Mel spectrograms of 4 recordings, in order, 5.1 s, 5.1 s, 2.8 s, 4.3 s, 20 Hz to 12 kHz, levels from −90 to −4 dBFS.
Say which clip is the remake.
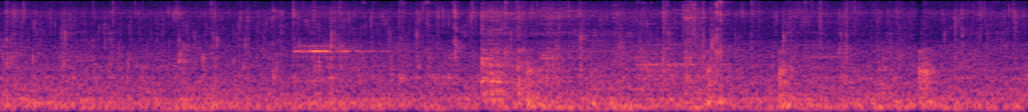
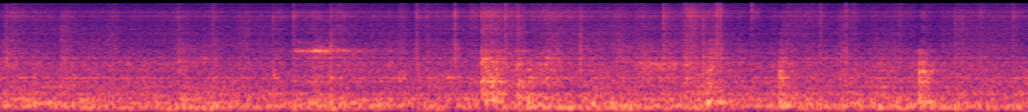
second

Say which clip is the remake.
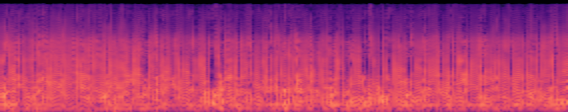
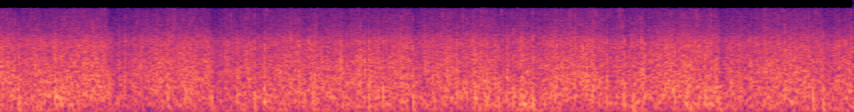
first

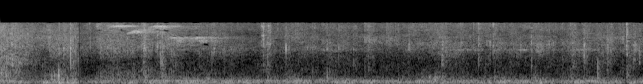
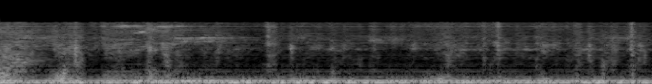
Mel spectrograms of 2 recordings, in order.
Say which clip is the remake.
second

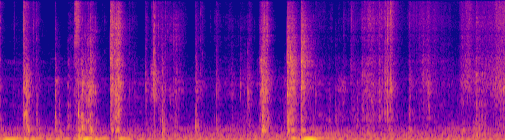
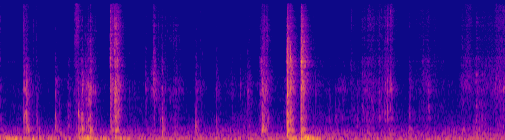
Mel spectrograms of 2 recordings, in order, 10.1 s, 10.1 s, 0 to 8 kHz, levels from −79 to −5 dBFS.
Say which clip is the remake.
second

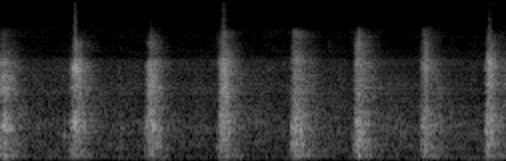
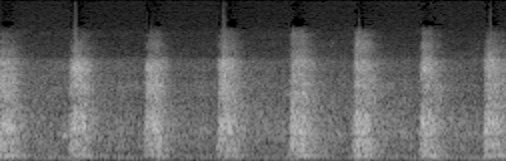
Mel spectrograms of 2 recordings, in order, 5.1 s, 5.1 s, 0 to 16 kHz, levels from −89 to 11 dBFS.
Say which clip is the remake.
first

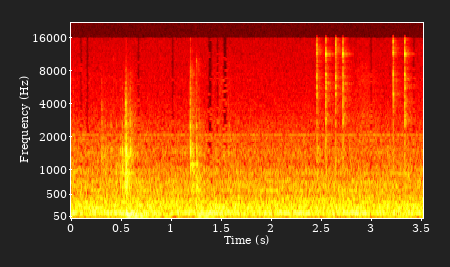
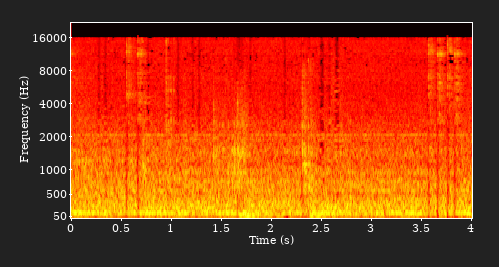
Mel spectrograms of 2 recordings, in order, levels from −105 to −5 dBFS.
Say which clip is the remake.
second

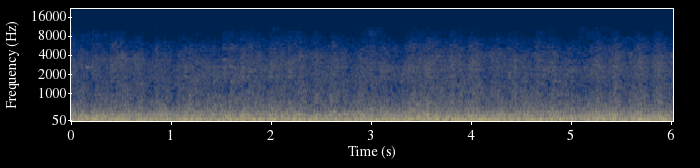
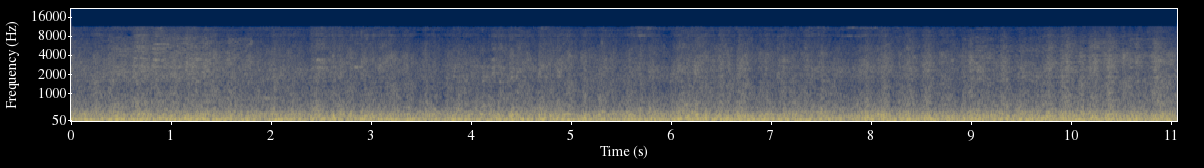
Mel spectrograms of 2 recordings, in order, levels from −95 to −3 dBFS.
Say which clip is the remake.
first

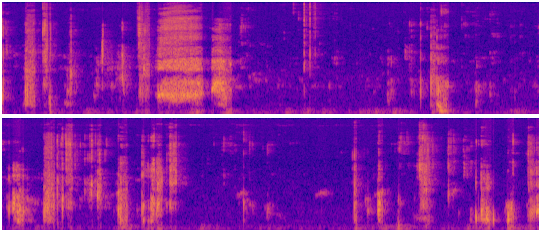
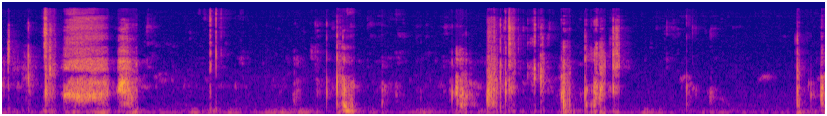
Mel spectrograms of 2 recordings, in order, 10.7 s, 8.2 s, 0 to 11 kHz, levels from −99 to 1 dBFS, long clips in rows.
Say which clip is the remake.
second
